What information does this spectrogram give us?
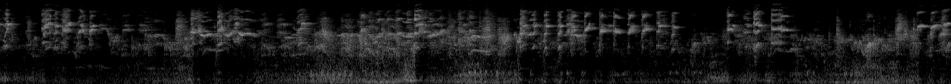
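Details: Blue-mutation lovebirds at morning feeding, several birds calling at once: a dense, shrill stream of sharp chirps and squeaky twitters, nearly continuous, with brief pauses and faint rustling beneath.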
